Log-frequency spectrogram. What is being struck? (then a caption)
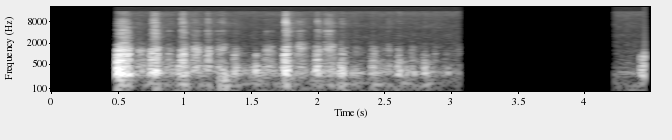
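Paper scratch card with latex coating. A coin scratches the latex coating off the symbols area of a flat, thin cardboard £15 Luxury Lines National Lottery scratch card held down by fingertips. Rapid, papery scraping strokes run from about half a second to three seconds, then stop. After a silent pause, the scratching starts again near the end.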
